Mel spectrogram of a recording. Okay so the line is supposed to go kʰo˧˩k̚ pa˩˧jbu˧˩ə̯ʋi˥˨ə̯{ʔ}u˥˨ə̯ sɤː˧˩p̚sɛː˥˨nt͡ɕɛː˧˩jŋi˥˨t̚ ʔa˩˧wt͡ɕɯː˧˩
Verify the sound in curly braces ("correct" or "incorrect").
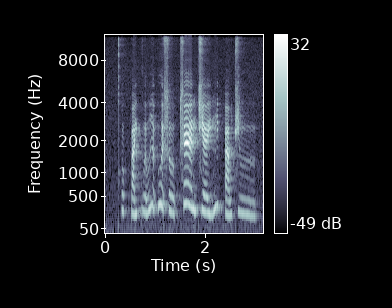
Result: correct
